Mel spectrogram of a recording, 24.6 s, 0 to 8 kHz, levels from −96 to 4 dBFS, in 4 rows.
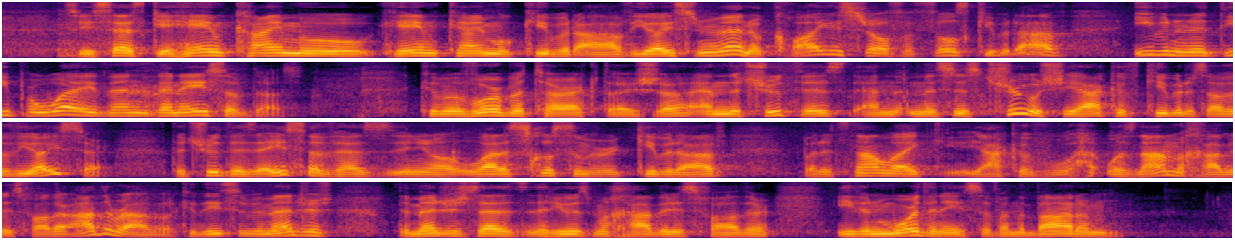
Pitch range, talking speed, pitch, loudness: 110-145 Hz, 180 wpm, 125 Hz, -16 LUFS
